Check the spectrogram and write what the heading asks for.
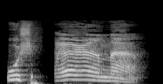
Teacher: Eu estou pronunciando o segundo A de forma gutural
